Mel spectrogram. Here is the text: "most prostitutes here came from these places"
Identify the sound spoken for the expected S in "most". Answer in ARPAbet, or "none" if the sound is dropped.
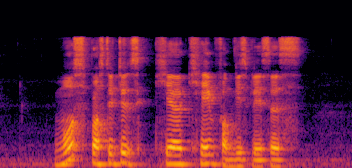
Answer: S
